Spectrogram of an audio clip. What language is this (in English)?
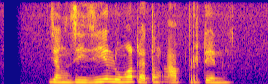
Javanese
